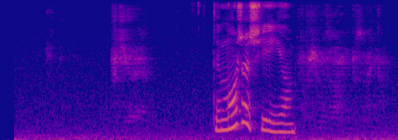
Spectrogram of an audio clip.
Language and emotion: Russian, neutral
